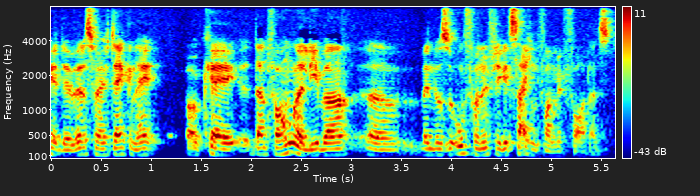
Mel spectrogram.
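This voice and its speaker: This man's voice is medium in pitch. He talks fairly quickly. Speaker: preacher. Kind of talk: sermon. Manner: animated; direct, personal address to listeners.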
